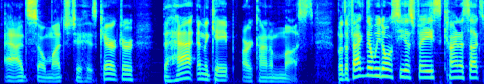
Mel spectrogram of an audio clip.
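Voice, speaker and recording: Casual guy doing reaction commentary, really lively up and down pitch, opinionated but hedges a bit, dry sound. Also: no room sound. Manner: informal, opinionated, hedging his opinions. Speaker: reaction video host.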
